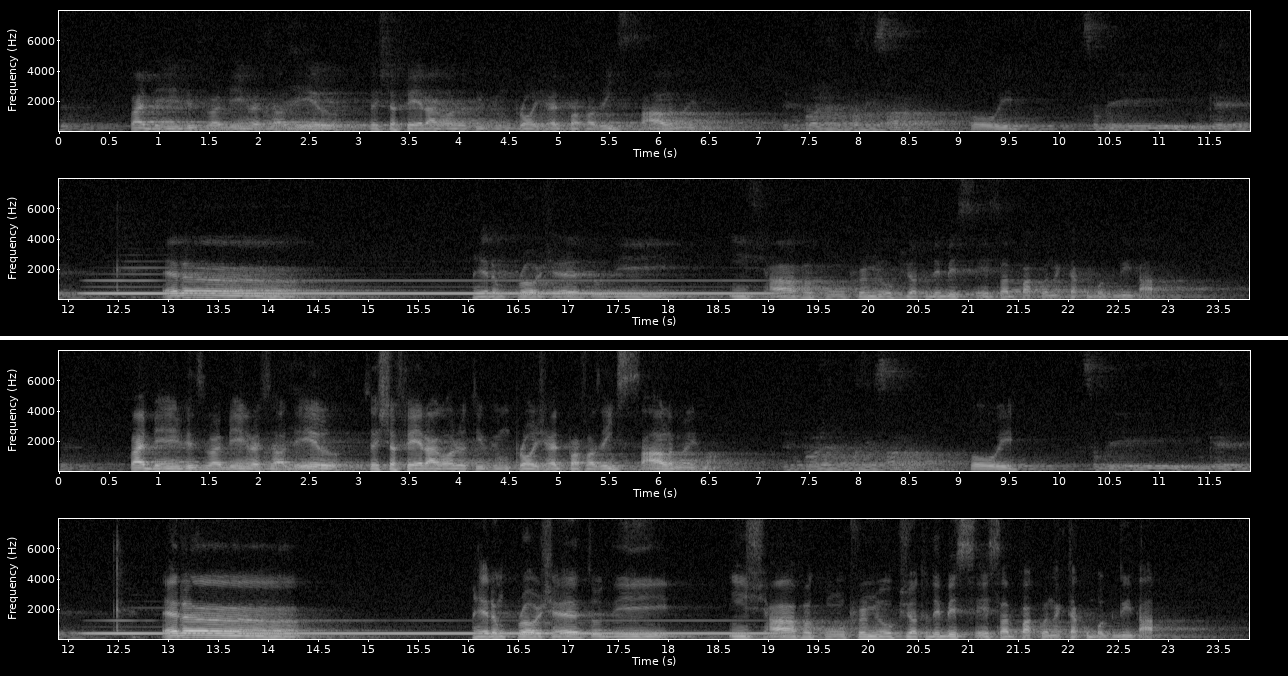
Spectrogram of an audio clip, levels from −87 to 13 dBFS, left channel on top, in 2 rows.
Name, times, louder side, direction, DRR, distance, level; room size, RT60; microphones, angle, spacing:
voice 1, 0.7-2.8 3.1-6.6 9.1-9.6 12.9-14.4 16.0-18.0 18.6-22.9, right 6 dB, 80° right, 13 dB, 0.3 m, -25 dB
voice 2, 2.0-2.5 7.2-8.6 10.2-11.8, equal, 20° left, -6 dB, 2.8 m, -37 dB
Wind instrument woodwind instrument, 12.1-19.2, equal, 40° left, 0.4 m, -29 dB
11.5 x 11.0 x 5.8 m, 2.9 s
head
